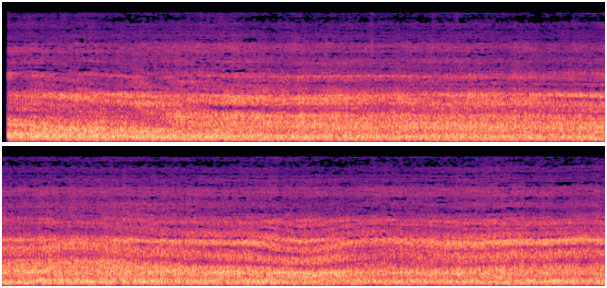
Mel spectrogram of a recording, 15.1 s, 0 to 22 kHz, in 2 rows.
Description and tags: A large gas weed torch burning for several seconds. Could make a good flamethrower sound.
Recorded: August 2014, with Android Voice Recorder (mono), outdoors/backyard in the afternoon.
